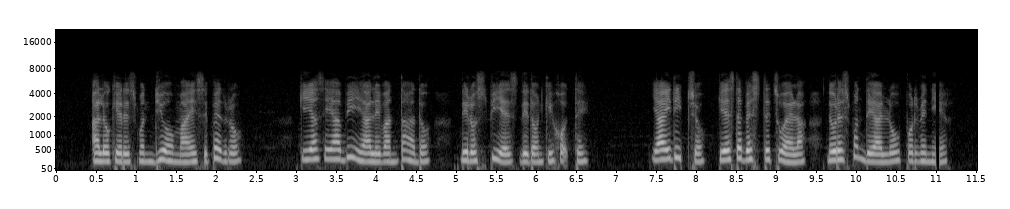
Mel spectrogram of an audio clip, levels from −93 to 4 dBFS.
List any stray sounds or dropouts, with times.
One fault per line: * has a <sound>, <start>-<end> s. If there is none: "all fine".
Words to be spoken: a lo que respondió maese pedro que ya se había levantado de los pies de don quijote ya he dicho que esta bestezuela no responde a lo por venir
* has a dropout, 11.0-11.0 s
